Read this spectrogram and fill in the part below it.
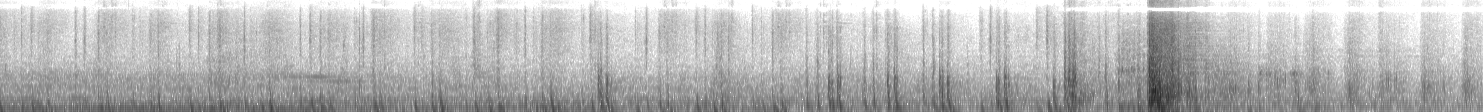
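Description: A young woman talks calmly into a close microphone.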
